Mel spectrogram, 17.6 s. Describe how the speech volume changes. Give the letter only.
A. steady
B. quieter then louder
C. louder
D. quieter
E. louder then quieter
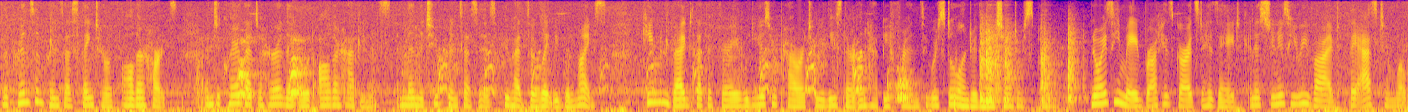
A.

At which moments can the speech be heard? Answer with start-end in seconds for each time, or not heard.
0.0-17.5.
